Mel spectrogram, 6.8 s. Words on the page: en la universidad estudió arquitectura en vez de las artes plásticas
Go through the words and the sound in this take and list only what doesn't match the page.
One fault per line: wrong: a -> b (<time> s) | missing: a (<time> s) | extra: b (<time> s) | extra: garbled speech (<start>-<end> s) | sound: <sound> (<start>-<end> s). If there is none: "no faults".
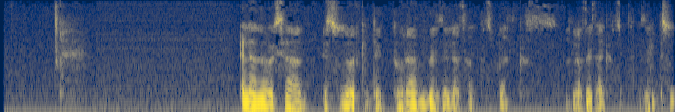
extra: garbled speech (5.7-6.8 s)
